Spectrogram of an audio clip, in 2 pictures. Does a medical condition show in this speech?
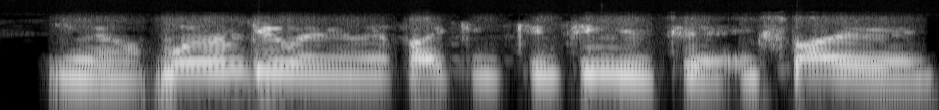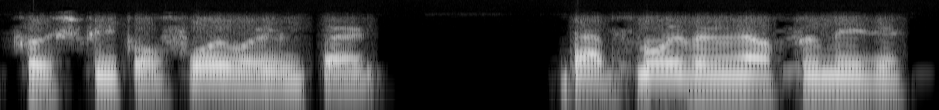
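Yes: cerebral palsy; speech affected.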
